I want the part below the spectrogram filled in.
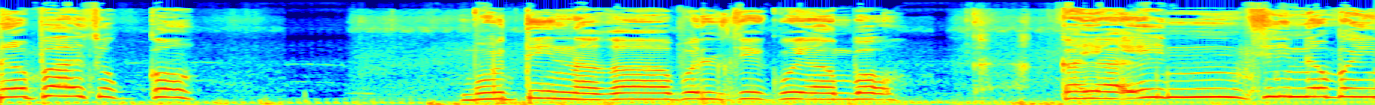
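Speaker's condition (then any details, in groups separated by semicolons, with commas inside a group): Cerebral palsy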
